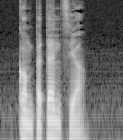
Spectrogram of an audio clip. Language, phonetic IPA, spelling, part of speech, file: Polish, [ˌkɔ̃mpɛˈtɛ̃nt͡sʲja], kompetencja, noun, Pl-kompetencja.ogg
